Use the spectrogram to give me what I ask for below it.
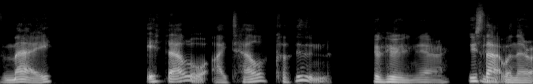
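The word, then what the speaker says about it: Colquhoun: e l l kahon is also spelled with it's called Quan yeah those people who know English spellings are impossible well that's a Scottish name actually eel kahun I'm going to look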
